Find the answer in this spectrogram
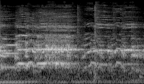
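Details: A Kukuak Balenggek rooster, singing chicken breed of Solok, gives a loud, high, held crow note with a slight wavering, trailing into a rougher continuation, backed by steady background noise.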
